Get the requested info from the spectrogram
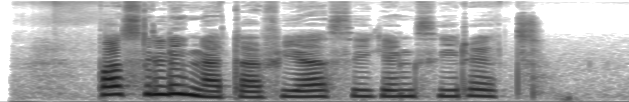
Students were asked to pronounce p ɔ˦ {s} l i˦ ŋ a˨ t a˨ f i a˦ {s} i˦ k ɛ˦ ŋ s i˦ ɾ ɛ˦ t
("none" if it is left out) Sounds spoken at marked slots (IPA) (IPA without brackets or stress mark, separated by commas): s, s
